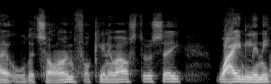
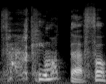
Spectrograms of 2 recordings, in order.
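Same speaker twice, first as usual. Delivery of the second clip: put-on high-pitched, fuming, furious and baffled outburst; 10 semitones higher than usual. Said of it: "I was fuming".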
